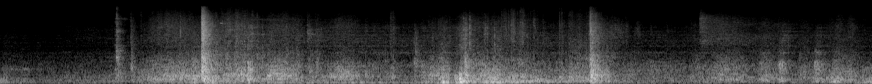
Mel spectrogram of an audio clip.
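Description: Push-button automatic sliding doors in a passenger train opening and closing, with a rushing sound and three sharp knocks, about two, four and a half and six seconds in, the first the loudest.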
